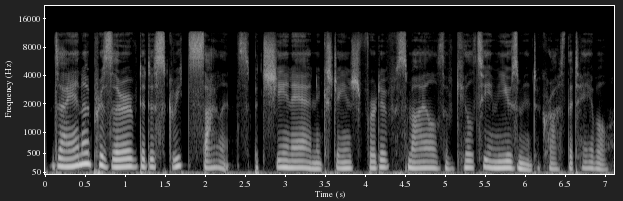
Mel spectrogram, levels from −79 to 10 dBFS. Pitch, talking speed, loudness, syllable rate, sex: 165 Hz, 150 wpm, -18 LUFS, 5.3 syllables/s, female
